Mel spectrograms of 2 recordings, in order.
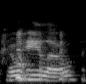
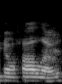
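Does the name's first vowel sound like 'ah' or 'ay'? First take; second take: ay; ah. First: The name's first vowel sounds like 'ay'. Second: The name's first vowel sounds like 'ah'. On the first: The speaker calls it right. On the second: The speaker calls it wrong.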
